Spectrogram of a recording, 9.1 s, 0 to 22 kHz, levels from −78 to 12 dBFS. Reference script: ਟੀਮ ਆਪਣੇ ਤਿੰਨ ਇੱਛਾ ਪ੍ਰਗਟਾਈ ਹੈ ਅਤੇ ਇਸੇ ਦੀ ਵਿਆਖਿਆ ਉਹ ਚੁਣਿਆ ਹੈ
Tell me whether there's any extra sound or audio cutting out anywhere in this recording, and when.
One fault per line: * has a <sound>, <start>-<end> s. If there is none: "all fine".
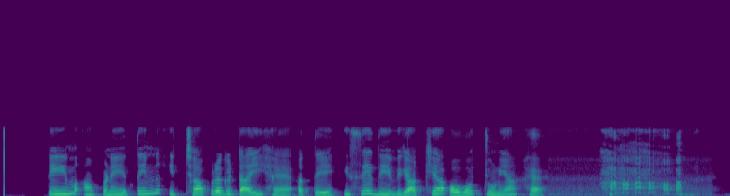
* has a laugh, 7.5-8.7 s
